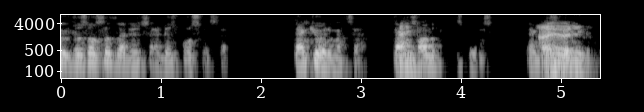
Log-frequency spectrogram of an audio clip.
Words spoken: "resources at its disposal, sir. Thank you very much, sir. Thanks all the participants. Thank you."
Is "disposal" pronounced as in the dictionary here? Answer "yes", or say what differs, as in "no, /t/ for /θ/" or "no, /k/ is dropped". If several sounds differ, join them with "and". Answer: no, /s/ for /z/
